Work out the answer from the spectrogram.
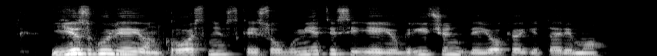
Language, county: Lithuanian, Šiauliai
